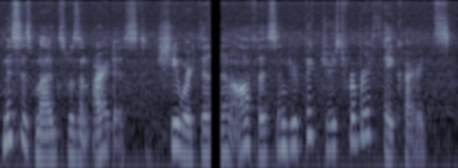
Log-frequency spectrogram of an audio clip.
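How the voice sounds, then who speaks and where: A woman reading a picture book aloud to children in an expressive, clearly phrased storytelling style. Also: on the low side, moderate pace, slight background noise, rough recording. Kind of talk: animated children's story narration.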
